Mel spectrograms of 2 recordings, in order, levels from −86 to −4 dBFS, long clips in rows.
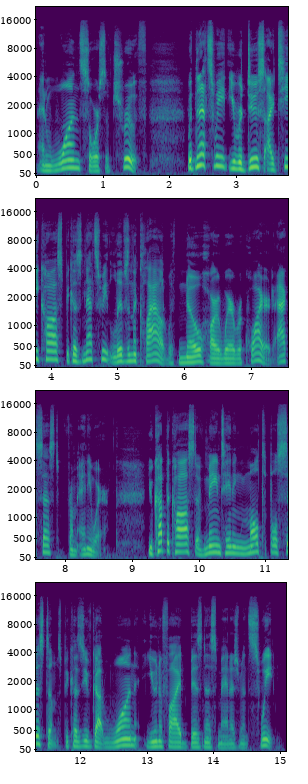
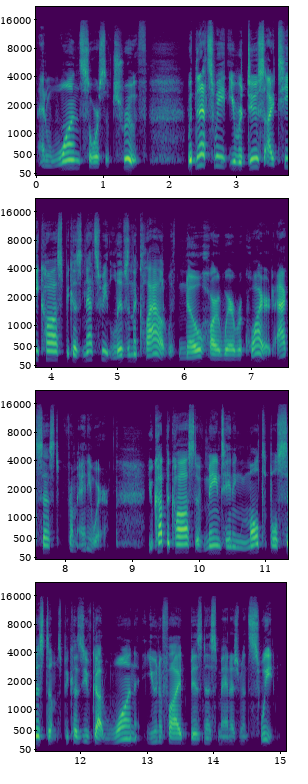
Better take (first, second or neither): first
